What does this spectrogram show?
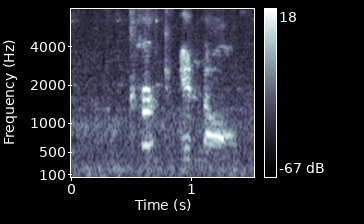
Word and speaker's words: Kuykendall: Pronunciation. Danielle. You close? You're relatively close. Okay. Kirkendall.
